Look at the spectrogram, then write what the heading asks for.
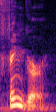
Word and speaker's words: finger: tell you the answer when a word ends in nger and it's derived from a verb that ends in mg then you get a soft g like singer but when the word that ends in nger is not derived from a verb that ends in ng then you get either a hard g like finger or a kind of medium g like plunger or danger now when you get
